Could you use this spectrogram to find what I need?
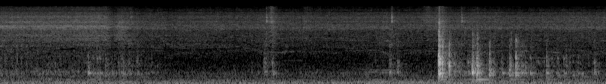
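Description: A plastic bottle clatters and scrapes across a hard floor.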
